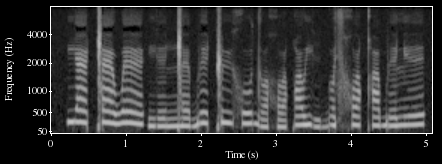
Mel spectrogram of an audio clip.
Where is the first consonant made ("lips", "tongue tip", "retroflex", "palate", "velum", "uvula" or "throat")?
palate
